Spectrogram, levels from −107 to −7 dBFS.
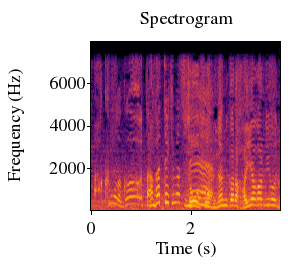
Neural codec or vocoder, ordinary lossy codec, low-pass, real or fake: vocoder, 44.1 kHz, 128 mel bands every 512 samples, BigVGAN v2; none; 7.2 kHz; fake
